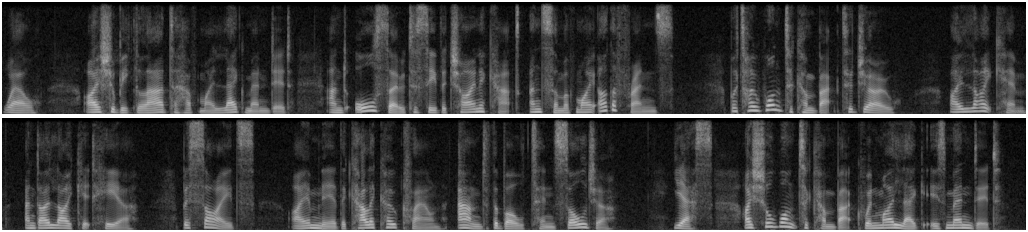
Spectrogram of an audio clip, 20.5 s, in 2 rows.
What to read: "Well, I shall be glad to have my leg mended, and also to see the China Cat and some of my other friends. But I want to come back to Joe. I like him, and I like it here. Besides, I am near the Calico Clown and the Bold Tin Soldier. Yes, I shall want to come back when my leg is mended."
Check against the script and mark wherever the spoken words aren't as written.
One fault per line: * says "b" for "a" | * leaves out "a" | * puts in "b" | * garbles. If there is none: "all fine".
all fine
